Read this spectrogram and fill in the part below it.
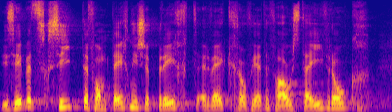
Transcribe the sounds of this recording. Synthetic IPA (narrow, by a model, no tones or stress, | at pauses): d̥isɪbət͡sksit̪əfɔmtɛχnɪʃəprɪχt̪æɾvɛkχəufjedəfɑwsd̥æːiːd̪ɾʊkχ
